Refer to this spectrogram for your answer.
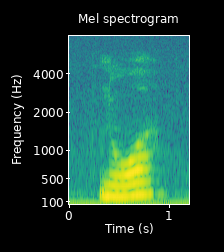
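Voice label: "nuo", second tone, chinese pinyin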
